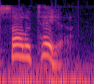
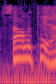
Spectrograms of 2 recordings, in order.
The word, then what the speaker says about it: Solitaire: Oh, they're playing a song that's called Solitaire, you see. – Solitaire? – Yes. Mm-hmm. Oh, Solitaire. I'm sorry, I pronounced it wrongly.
